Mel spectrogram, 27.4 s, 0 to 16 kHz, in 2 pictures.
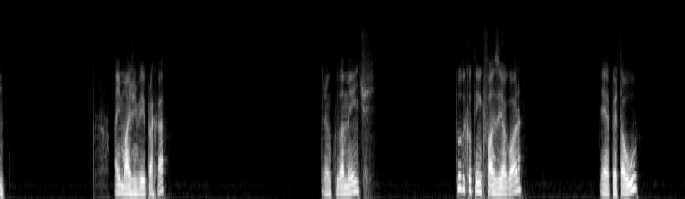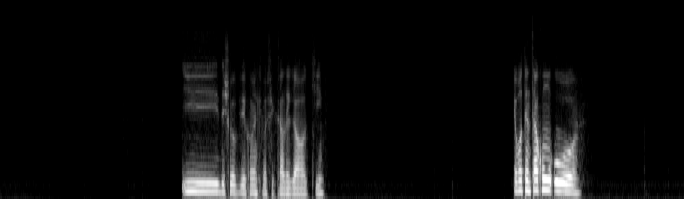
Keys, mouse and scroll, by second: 12.4 u, 26.5 u.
